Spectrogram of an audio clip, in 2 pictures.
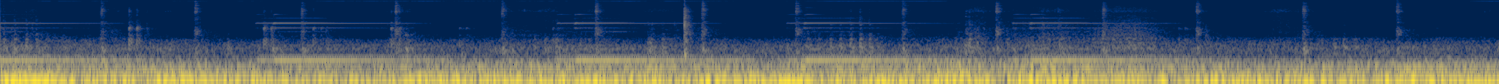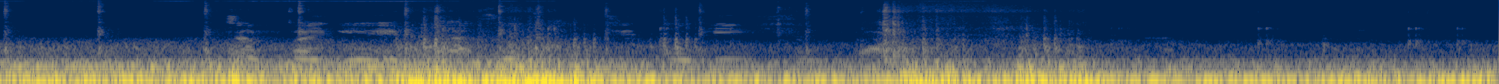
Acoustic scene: car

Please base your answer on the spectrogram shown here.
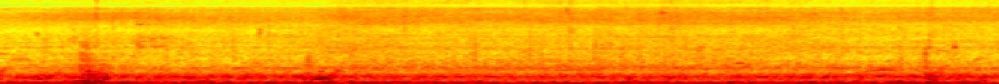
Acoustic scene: crowded indoor space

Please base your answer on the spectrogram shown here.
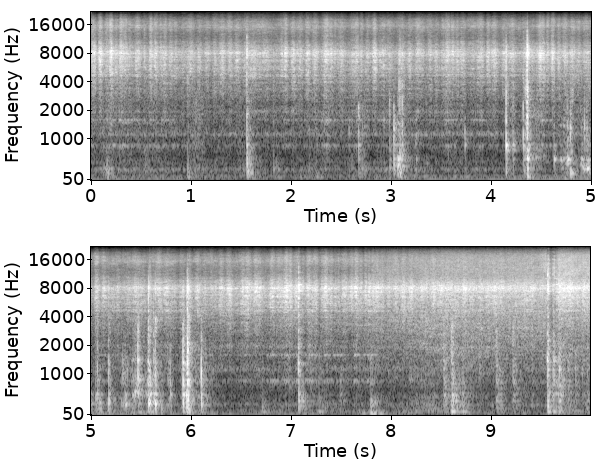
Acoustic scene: kitchen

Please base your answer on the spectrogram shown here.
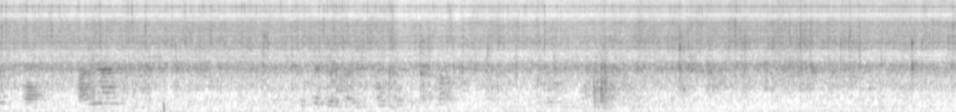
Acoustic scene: restaurant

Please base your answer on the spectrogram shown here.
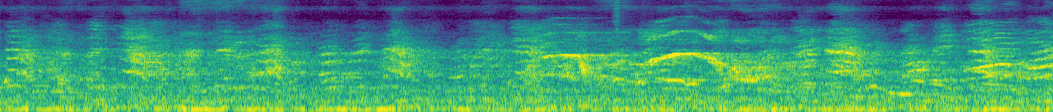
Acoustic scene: park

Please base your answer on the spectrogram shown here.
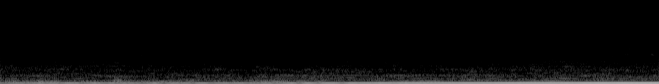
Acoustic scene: elevator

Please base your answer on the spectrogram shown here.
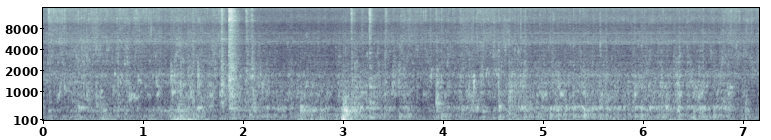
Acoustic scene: kitchen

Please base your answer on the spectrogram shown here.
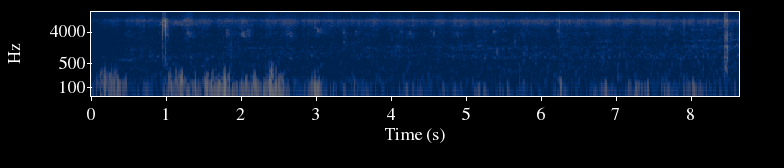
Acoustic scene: park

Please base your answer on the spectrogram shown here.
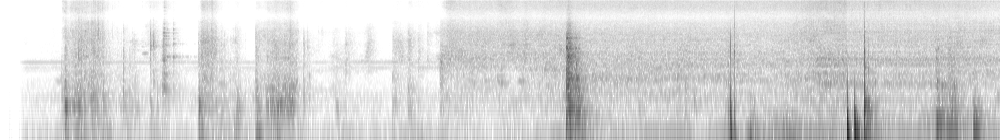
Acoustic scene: kitchen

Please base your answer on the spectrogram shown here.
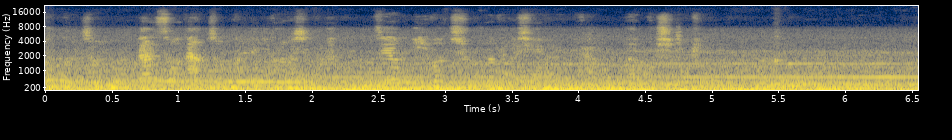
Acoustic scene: subway train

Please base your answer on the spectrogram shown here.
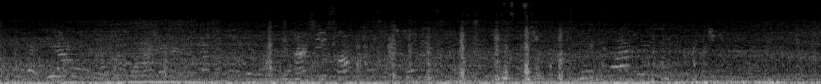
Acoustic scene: street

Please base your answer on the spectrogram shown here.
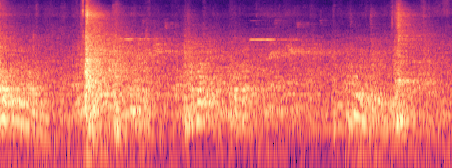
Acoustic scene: subway station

